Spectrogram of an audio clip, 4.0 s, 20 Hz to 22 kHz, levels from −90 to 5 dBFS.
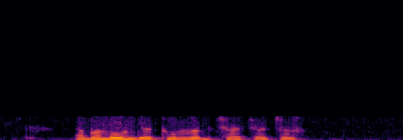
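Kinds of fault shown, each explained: Tandem speech coding: throughout, speech passes through what sounds like three speech codecs, each re-coding the last one's damage, leaving it rough, warbly and muffled, with nothing above 3.7 kHz.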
